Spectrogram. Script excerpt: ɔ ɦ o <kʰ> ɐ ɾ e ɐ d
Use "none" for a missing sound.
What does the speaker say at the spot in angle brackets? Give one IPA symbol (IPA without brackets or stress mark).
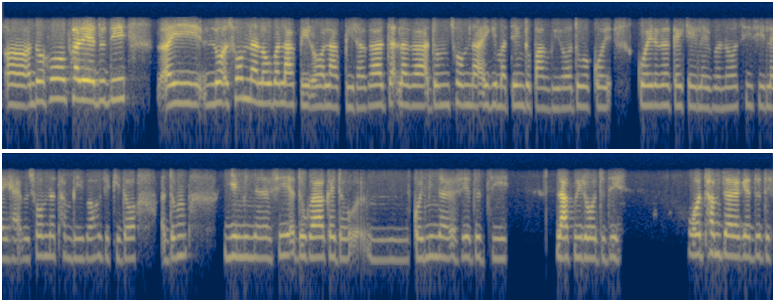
pʰ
